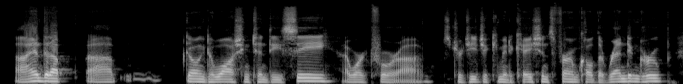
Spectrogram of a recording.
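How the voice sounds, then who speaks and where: A man with an American accent speaks fairly quickly at a medium pitch, his intonation fairly even. The recording is very clean, with a silent background. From Pittsburgh, Pennsylvania. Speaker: digital marketing agency founder. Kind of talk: interview. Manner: halting, many fillers.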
